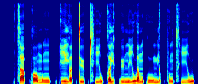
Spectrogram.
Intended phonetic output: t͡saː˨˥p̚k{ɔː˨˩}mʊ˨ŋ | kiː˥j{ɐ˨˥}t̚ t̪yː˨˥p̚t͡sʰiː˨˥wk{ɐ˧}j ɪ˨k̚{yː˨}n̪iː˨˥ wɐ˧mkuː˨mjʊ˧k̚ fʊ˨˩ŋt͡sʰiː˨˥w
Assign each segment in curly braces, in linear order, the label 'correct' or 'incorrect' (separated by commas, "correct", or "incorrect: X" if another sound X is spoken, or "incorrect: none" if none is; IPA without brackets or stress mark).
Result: correct, correct, correct, correct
